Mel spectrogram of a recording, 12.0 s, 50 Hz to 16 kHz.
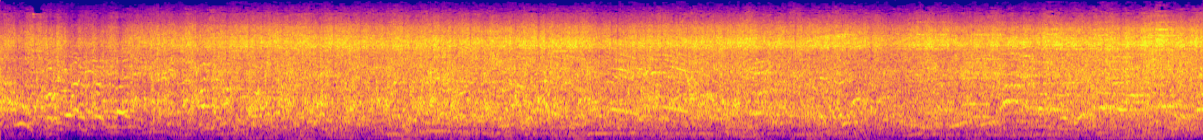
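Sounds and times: crowd shouting and calling: 0.0s - 12.0s.

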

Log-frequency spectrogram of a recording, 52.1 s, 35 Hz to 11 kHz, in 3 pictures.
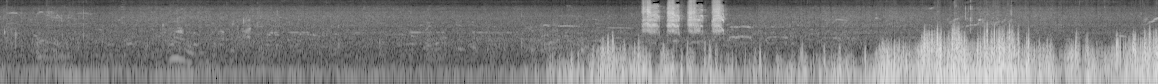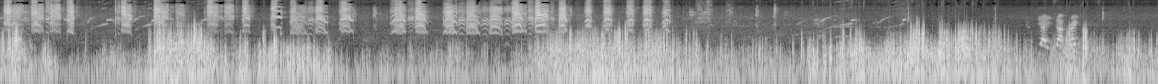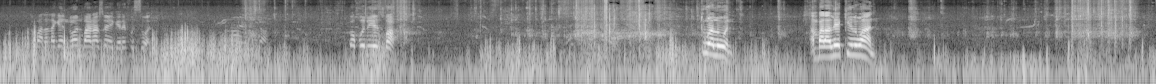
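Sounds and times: rustling and buffeting noise: 0.0s - 52.0s
bird squawking harshly: 9.6s - 10.9s, 17.4s - 27.5s.

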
